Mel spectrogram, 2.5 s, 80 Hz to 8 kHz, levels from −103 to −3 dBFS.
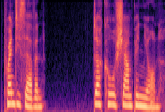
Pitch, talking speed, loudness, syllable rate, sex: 205 Hz, 95 wpm, -18 LUFS, 5.3 syllables/s, female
